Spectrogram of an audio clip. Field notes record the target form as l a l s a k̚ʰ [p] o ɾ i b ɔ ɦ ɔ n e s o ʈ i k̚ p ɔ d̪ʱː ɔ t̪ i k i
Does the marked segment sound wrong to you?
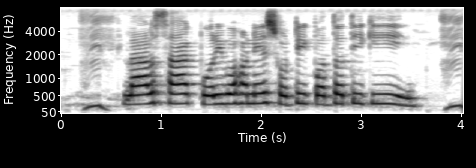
no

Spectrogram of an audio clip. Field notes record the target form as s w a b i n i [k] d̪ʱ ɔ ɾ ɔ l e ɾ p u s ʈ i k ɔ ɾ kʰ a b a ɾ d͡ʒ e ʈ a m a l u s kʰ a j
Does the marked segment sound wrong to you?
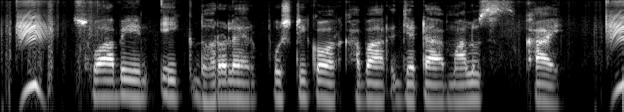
no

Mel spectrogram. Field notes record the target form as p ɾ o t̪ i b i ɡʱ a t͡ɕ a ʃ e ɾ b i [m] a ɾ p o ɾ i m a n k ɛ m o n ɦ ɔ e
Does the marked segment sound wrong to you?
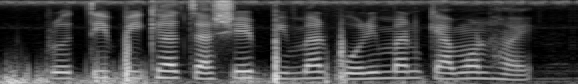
no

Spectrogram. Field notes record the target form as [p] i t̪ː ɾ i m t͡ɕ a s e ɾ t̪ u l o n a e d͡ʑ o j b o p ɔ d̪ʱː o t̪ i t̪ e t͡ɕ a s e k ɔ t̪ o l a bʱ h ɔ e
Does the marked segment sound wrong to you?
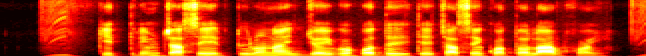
yes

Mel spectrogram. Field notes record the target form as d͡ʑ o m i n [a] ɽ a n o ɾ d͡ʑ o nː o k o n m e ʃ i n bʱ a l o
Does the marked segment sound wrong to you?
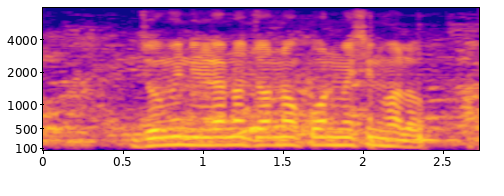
yes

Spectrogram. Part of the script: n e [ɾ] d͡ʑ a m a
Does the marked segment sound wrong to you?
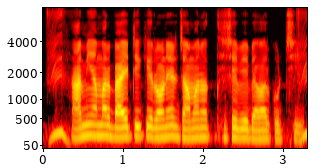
no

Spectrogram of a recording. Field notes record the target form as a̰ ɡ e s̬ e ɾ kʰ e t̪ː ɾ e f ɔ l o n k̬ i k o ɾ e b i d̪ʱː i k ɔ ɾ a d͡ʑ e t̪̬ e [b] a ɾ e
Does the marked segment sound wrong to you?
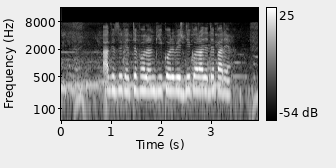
yes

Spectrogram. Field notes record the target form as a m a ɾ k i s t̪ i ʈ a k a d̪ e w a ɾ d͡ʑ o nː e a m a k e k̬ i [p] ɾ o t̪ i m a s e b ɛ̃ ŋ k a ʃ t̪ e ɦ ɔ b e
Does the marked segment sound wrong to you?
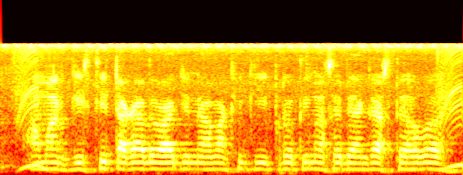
no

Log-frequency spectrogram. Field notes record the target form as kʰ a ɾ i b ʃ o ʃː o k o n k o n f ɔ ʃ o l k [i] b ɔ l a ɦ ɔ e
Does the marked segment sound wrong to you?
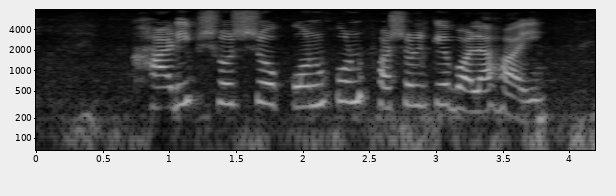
yes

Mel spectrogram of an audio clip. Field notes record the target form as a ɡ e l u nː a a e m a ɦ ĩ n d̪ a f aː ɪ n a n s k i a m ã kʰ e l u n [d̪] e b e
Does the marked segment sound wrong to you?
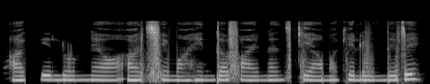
no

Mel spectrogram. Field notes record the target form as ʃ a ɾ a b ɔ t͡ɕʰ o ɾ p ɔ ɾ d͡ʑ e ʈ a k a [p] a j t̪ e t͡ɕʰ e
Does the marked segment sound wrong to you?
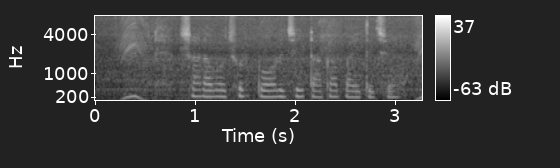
no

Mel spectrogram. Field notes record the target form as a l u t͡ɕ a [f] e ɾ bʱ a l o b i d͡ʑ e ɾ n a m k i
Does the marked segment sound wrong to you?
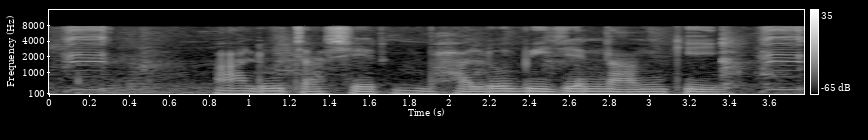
yes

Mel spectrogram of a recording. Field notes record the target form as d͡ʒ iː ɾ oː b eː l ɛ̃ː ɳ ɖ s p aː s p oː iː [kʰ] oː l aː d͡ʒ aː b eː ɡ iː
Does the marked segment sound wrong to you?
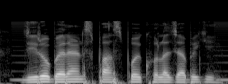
no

